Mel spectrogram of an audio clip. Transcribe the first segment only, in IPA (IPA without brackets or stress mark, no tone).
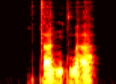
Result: t̪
